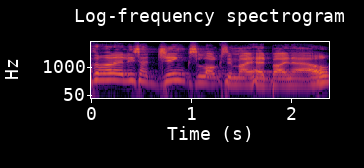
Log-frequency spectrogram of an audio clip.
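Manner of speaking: plain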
